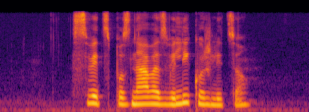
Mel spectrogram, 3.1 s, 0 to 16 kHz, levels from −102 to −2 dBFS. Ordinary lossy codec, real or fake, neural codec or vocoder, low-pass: none; real; none; 10.8 kHz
